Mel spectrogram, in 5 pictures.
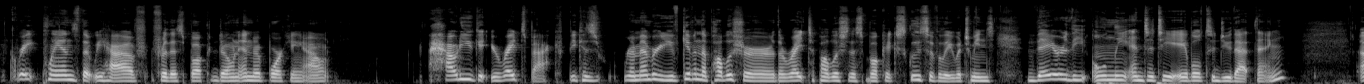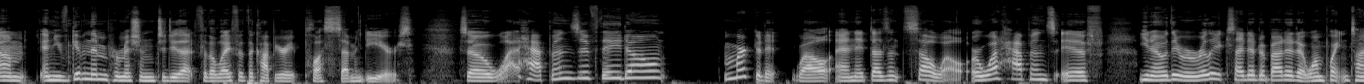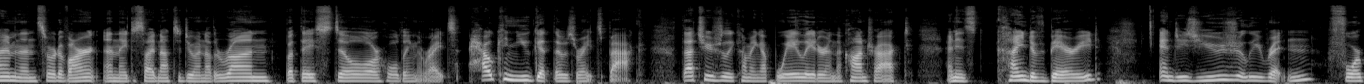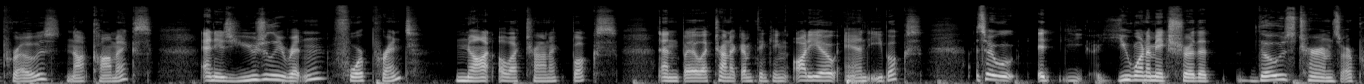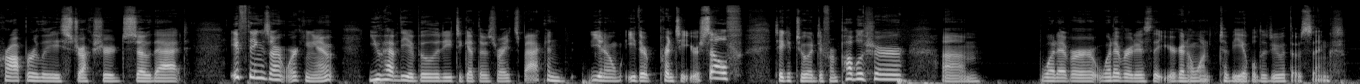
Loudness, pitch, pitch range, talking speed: -19 LUFS, 175 Hz, 155-200 Hz, 195 wpm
